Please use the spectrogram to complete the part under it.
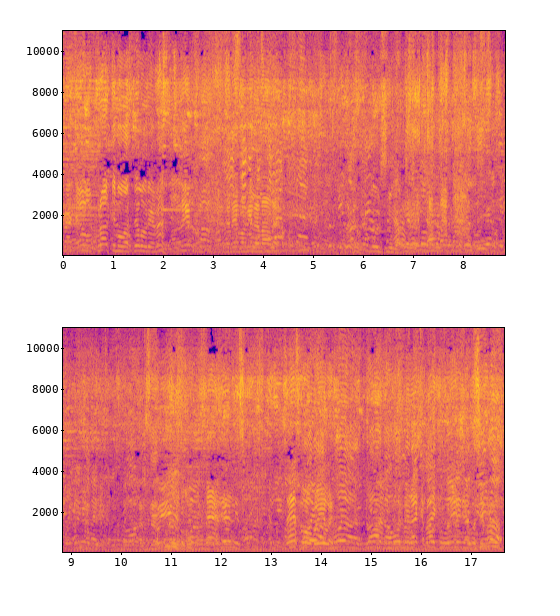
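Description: An elderly man talks loudly with animation close by.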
